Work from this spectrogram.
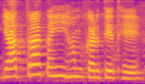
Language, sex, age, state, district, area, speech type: Hindi, female, 45-60, Bihar, Madhepura, rural, spontaneous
